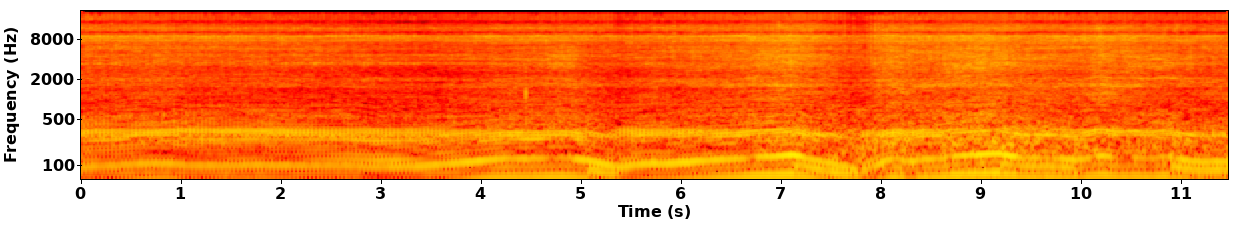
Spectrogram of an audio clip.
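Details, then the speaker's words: Yamaha Big Bear 350 ATV on its first ride after revival, air filter already ruled out as the restriction: revs wander and bog, the beat hunting up and down instead of picking up cleanly; intake air leak. "ah so as you guys saw in the last clip on this thing it is super boggy and now the only other test I did was I did pull the air filter that is not a cause of our restriction"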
